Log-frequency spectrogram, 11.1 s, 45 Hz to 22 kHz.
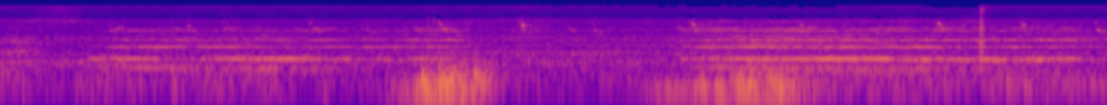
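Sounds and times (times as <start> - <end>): train horn blast: 0.8 - 5.1, 6.4 - 11.0
loud rush of low noise: 4.0 - 11.0.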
